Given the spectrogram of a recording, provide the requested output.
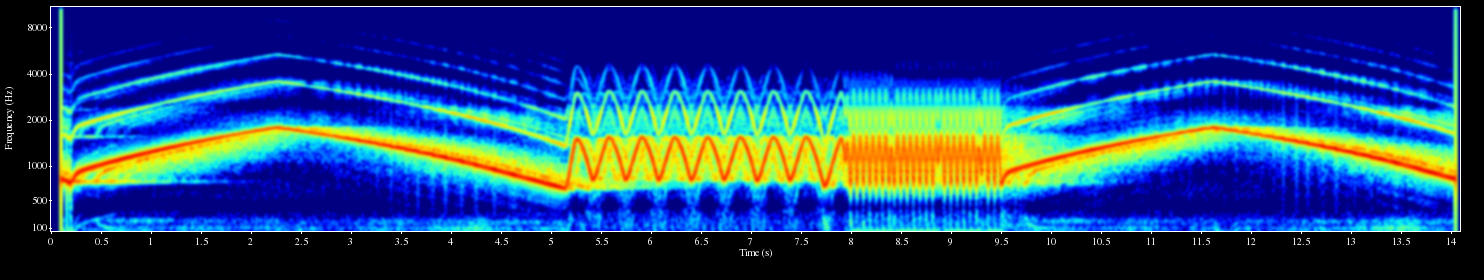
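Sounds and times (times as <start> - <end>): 
UK ambulance siren: 0.1 - 14.0.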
